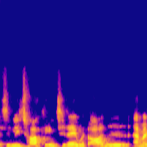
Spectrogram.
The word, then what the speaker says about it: Auden: i'm so excited to be talking today with auden am i pronouncing your name right yeah that's right i'm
